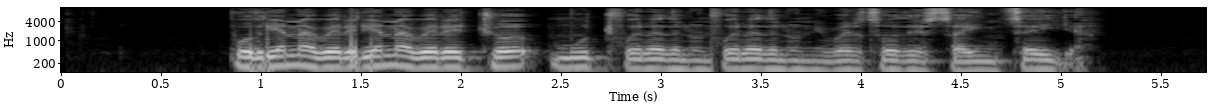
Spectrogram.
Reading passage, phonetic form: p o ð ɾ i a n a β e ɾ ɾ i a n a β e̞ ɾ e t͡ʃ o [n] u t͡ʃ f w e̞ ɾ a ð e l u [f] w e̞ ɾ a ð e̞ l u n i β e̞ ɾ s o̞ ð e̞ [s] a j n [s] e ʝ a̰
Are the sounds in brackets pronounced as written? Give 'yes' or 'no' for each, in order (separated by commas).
no, yes, yes, yes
